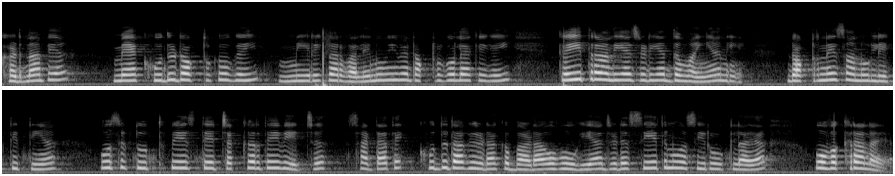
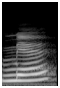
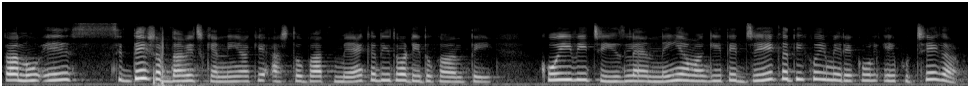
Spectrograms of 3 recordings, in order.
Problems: background sounds at intervals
